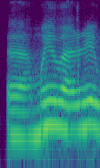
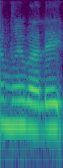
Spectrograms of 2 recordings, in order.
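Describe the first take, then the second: First: The last consonant is an R sound. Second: The last consonant is an L sound. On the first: "we say mwebale with an R" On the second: "In Luganda, we say mwebale"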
